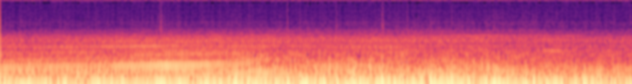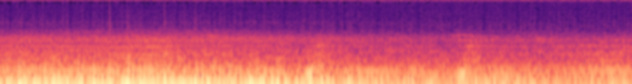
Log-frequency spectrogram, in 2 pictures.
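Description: Car engine being driven hard on a race track, heard from inside the cabin under a heavy low rumble. Its pitch climbs under acceleration in the first few seconds, and it briefly jumps in pitch twice near the end.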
